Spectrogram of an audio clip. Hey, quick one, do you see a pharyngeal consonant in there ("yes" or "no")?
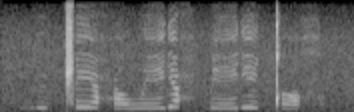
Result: yes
